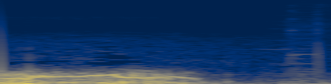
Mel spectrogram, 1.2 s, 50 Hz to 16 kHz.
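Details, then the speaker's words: Simulated virtual patient, a 12-year-old boy with asthma diagnosed three years ago, in a suspected exacerbation. Chest auscultation gives high-pitched, musical, continuous wheezing, mostly on expiration, with a sliding pitch over breath noise. "specifically we heard wheezing these are high pitched musically continues sounds that are mostly hurt over expiration because that's the moment with the air pass through narrower airways just like the way a whistle makes music"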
